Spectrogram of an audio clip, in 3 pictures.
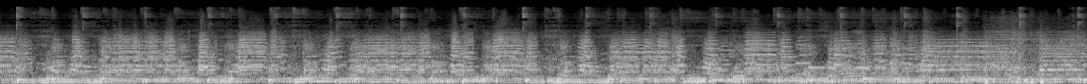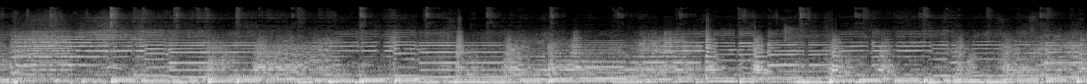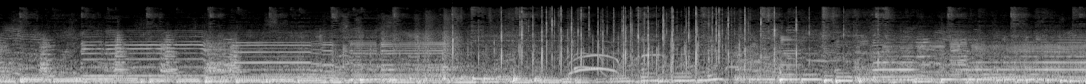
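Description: High school big band playing a swing-style jazz tune live: saxophones, trumpets and trombones over a drum kit, with a low line stepping from note to note under a steady beat.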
